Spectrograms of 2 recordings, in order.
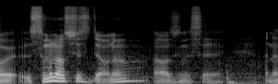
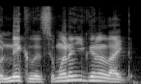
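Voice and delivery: ordinary delivery

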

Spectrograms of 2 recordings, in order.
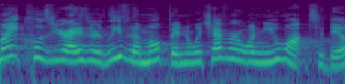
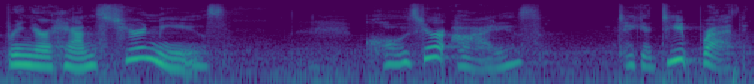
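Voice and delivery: soft, unhurried hush; calming; 3 semitones lower, 8 dB quieter than usual. Real, not acted. Teacher has children close eyes and breathe, soft and calming. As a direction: ease them into the breath.

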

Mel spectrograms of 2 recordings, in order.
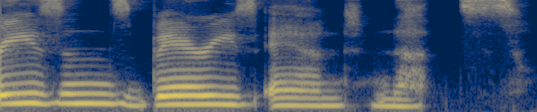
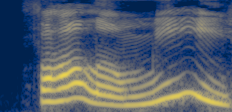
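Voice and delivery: higher, louder and slow; eager call; 6 semitones higher, 9 dB louder than usual. A narrator's reading. Emmy leading friends into the shopping emporium, loud and eager. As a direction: lead them on cheerfully. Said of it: "she said".

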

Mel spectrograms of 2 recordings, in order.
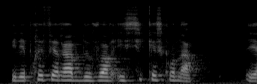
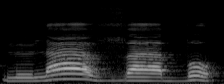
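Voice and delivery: very slow, loud "lavabo"; "la-va-bo" sounded out firmly for learners; syllable by syllable; 6 dB louder, much slower than usual. Shown as a demonstration. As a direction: stretch each syllable of "lavabo".

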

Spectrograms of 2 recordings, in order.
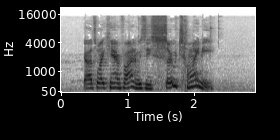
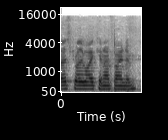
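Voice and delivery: ordinary talk, nothing marked

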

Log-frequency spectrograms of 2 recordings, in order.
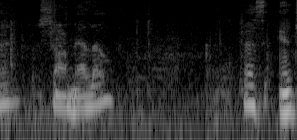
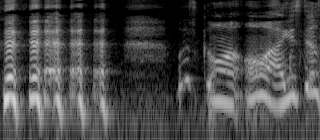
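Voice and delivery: laughing; 7 semitones higher, 7 dB louder, much slower than usual. Real, not acted. Greeting a friend while laughing.

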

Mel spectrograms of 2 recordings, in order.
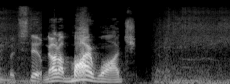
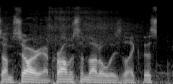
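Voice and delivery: ordinary talk, nothing marked

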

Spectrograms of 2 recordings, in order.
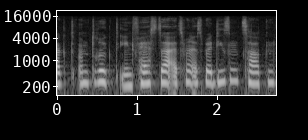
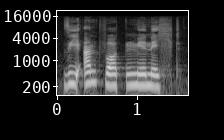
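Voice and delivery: louder, bitter reproach; angry and desperate; 2 semitones lower, 7 dB louder than usual. A narrator's reading. Raoul snaps at Christine, angry and desperate. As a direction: throw the accusation at her in despair. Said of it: "sagt er wütend und verzweifelt".

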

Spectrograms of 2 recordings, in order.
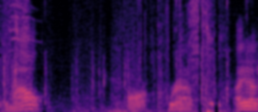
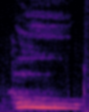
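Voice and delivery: quick high gasp of discovery; sharp gasp; 8 semitones higher than usual. Real, not acted. Player discovering the edit trick works: sudden high gasp. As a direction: gasp as the idea clicks.

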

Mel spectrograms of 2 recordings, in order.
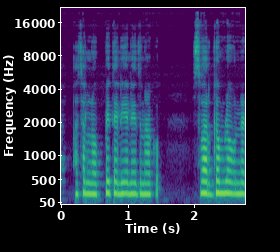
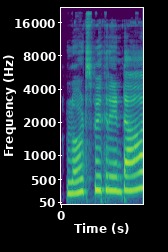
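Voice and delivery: higher, louder, rising on ఏంటా; puzzled question; 4 semitones higher, 7 dB louder than usual. Retold or imitated. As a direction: mimic the listener's baffled question. అనుకునేరు.

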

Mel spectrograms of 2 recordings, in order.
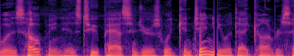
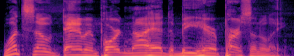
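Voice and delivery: higher, demanding; a raised, impatient president; stormy president; 6 semitones higher than usual. Acted. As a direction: barge in annoyed. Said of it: "stormed into".

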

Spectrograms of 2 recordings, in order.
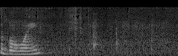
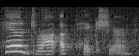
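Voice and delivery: put-on reading to a child; 5 semitones lower, 4 dB louder than usual. Reads picture book aloud.

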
